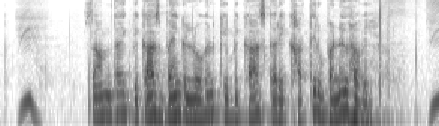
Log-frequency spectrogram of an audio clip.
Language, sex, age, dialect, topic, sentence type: Bhojpuri, male, 31-35, Northern, banking, statement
